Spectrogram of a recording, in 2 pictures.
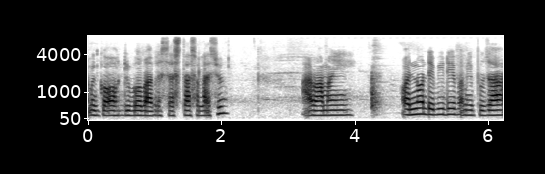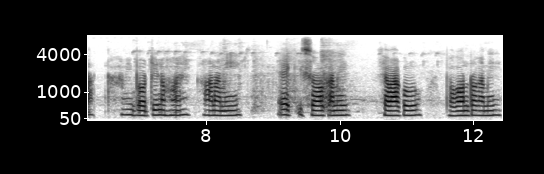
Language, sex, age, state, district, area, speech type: Assamese, female, 60+, Assam, Majuli, urban, spontaneous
